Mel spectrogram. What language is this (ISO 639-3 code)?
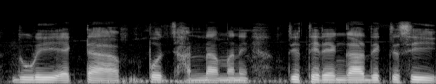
ben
